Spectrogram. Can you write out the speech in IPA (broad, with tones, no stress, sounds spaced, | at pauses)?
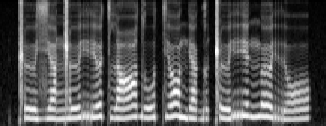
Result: ǁ ø˨˩ zʲ a˨˩ ŋ͡ǁ ø˨˥ rʲ œ˧˥˧ tʲ l ɑ˨˥ d o˨˥ tʲ ɒ˧˥˧ nʲ a˨˩ ɡ ə˨˩ ǁ ø˨˩˦ rʲ ɛ˥˧ ŋ œ˥˧ rʲ ɔ˨˥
